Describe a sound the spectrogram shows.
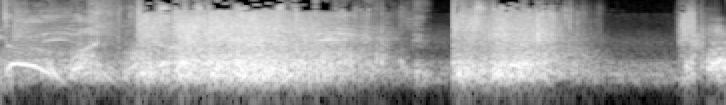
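Video game explosions boom and rumble loudly.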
